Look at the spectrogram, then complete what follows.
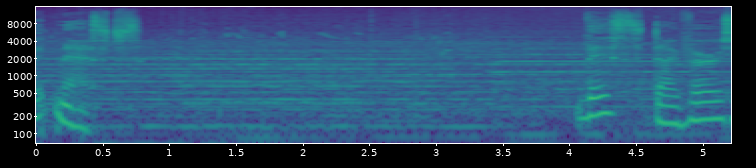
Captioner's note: birds chirping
